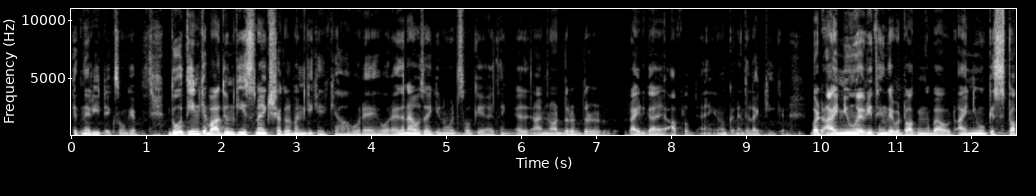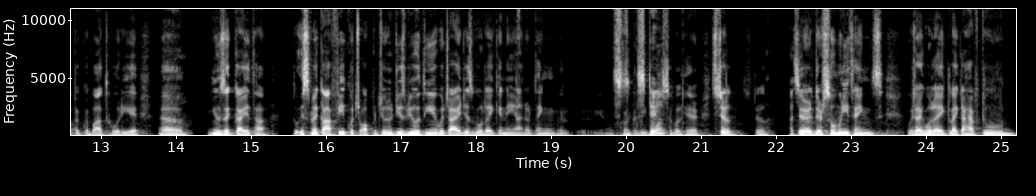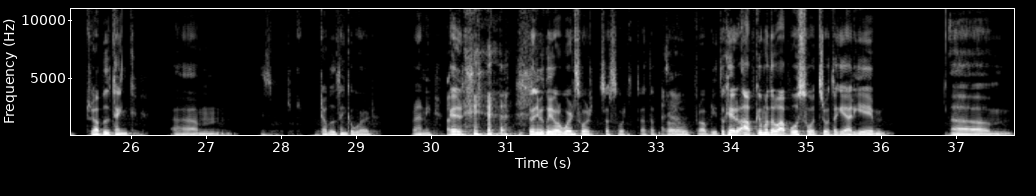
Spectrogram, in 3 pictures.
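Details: Adult male with stuttering (stammer), reportedly worse when he is conscious of it.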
